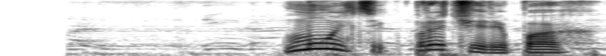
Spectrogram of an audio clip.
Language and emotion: Russian, positive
